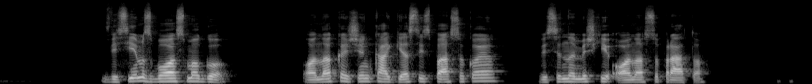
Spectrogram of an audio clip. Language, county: Lithuanian, Alytus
